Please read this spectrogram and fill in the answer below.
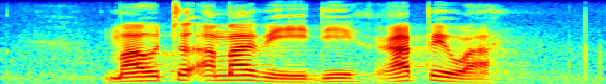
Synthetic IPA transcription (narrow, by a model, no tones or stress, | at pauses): maʊtʼɔʔamabediɣapʼɪwa̰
